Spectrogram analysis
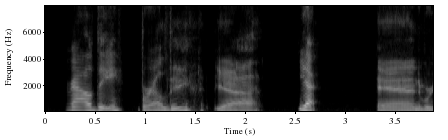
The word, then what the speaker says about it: Baraldi: Baraldi.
